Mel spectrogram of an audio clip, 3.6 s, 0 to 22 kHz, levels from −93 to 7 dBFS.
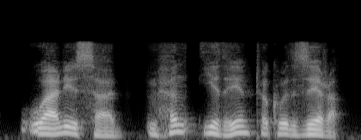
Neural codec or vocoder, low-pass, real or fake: codec, 16 kHz, 0.5 kbps, X-Codec, WavLM features, trained on Multilingual LibriSpeech; 7.2 kHz; fake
